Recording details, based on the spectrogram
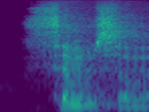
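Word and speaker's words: Tzimtzum: Simsim, it has a T, but you pronounce it like tsunami.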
